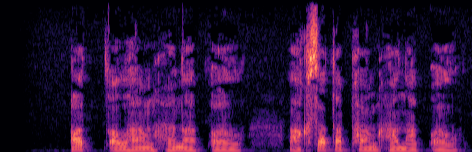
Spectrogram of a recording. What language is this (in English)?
Bashkir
